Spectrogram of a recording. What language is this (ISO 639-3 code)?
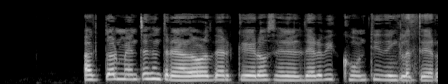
spa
